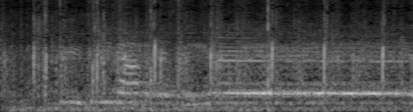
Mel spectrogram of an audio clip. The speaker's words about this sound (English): Once the verdict hit the news yesterday, a crowd gathered in front of the National Congress in Buenos Aires chanting Cristina for president.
